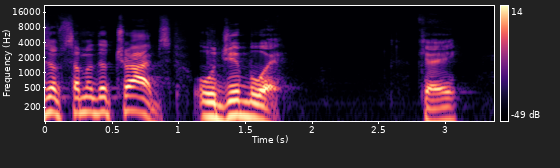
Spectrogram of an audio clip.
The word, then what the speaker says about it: Ojibwe: some of the tribes Ojibwe okay some people pronounce it Chippewa Odawa some people say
